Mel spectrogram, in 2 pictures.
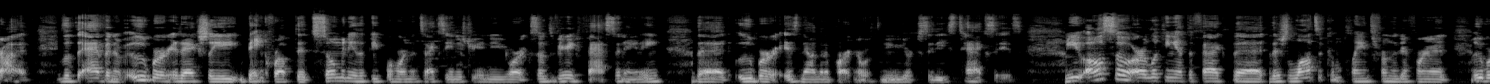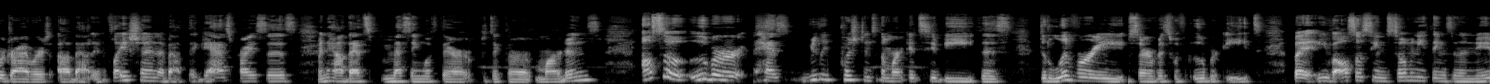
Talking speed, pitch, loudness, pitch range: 195 wpm, 135 Hz, -24 LUFS, 130-160 Hz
